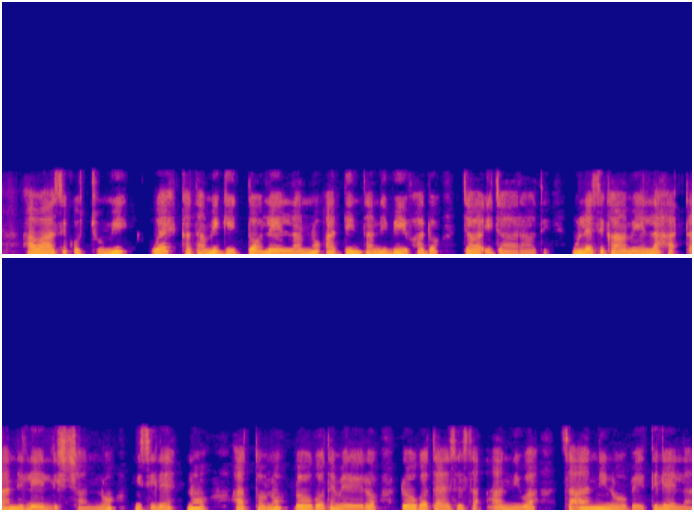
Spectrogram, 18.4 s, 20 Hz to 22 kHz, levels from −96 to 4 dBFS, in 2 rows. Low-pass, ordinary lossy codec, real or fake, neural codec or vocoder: 7.2 kHz; AAC, 48 kbps; real; none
